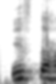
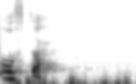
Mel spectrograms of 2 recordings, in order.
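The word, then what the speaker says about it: افتح: Iftah atau Uftah? U. U. Salah. U. Kalau huruf ketiganya U juga. Berarti gak mungkin M U tinggal satu pilihan iftah.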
